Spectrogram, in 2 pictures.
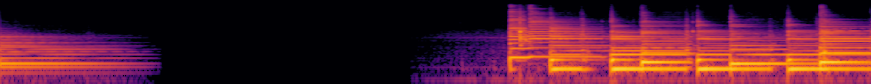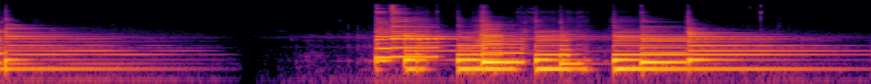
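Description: Acoustic blues guitar riff in A played twice, with hammered-on notes over a thumping bass string in a steady boogie rhythm, each phrase ringing out after a silent gap.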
